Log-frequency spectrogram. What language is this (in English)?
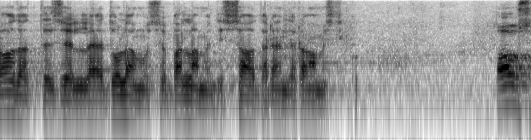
Estonian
